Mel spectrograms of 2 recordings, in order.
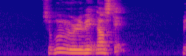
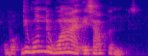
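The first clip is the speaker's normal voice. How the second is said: ordinary talk, nothing marked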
